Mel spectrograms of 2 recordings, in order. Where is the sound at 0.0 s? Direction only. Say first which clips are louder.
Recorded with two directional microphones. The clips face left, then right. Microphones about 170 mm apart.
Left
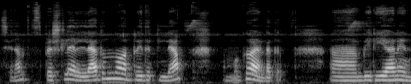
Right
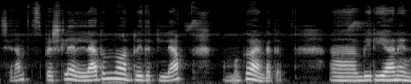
Right 6 dB; 25° right (ahead or behind).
